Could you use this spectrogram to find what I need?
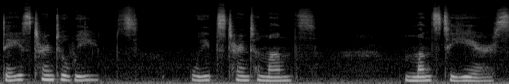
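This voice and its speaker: Soft-spoken and somewhat breathy, a woman talks at a fairly low pitch and a fairly slow pace with monotone, flat intonation. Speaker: voice actor. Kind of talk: sleep story.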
